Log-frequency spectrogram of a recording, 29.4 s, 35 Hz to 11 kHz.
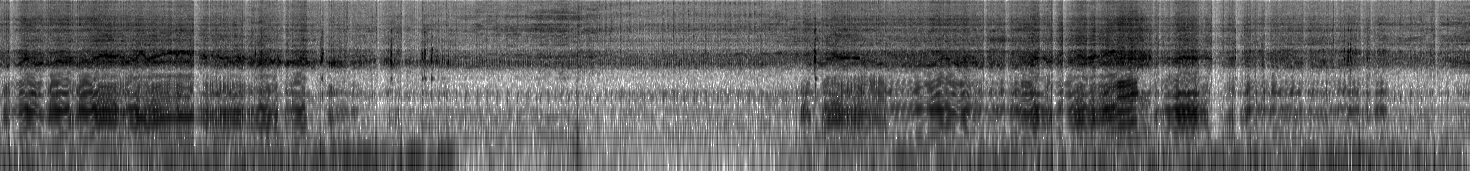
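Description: Dirt bike engine revving up and down as it is ridden over rough ground, with rattle and scraping from the bike. About 9 seconds in the engine drops to a quieter, steadier note, and the revving picks up again about 16 seconds in.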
